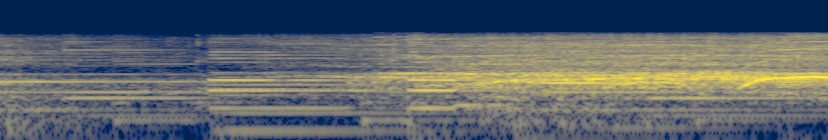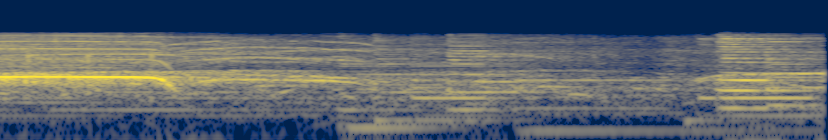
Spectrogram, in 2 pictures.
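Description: Acoustic guitar playing a slow intro of held, picked notes through a hall's PA. Audience screams and cheers swell over it from about two seconds in, with one long high scream that cuts off about five seconds in.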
